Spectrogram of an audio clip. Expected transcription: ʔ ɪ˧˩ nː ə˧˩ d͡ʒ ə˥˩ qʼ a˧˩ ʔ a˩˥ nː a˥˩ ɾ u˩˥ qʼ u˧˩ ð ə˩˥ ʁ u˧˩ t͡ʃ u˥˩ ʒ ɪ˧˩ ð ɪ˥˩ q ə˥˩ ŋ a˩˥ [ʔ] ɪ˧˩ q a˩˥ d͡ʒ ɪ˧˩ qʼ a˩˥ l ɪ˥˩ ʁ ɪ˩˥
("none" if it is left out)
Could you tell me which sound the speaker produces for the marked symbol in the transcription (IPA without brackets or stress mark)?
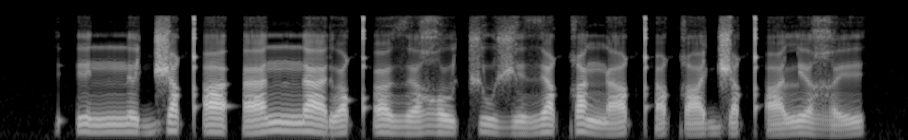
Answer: qʼ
